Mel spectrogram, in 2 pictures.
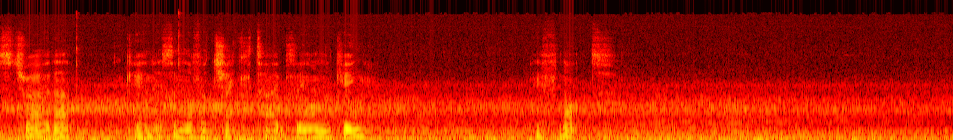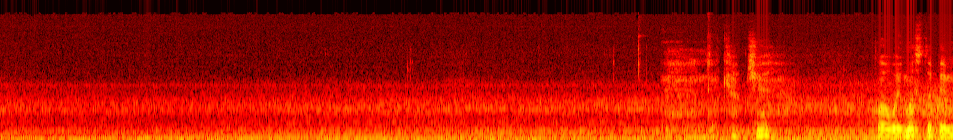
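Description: A middle-aged man speaks calmly and thoughtfully into a microphone, with long pauses.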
